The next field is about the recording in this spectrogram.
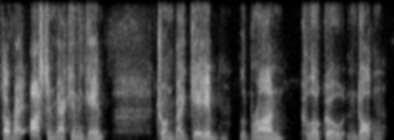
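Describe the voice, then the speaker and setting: A man's voice: lowish voice, moderate pace, breathy edge, no room sound. A man doing casual live basketball play-by-play in clipped phrases, with conversational analytical asides. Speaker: play-by-play commentator and host.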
